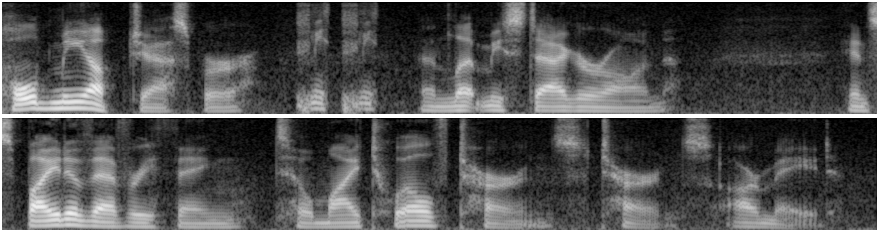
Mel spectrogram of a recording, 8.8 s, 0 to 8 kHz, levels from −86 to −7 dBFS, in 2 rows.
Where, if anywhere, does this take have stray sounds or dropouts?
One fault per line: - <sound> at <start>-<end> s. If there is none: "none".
- laugh at 1.5-1.9 s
